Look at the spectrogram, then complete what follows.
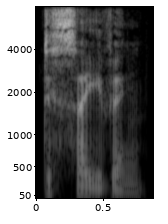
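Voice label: "dissaving", British English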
